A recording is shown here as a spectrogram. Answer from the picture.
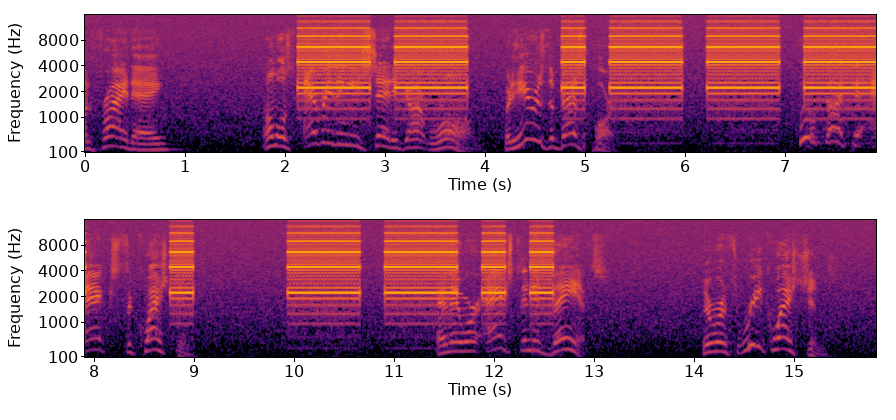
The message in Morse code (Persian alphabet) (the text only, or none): مجهز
